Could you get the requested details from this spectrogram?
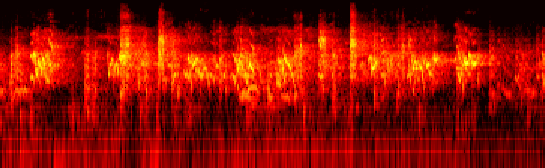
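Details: Several pet budgerigars keep up a nonstop squawky, twittering chatter, with short harsh notes and bright chirps tumbling over each other.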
